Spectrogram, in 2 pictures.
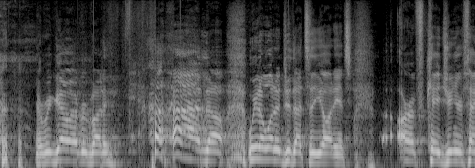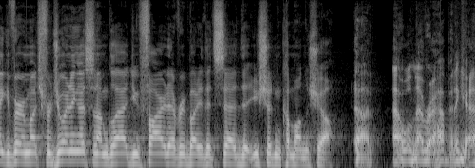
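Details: Adult man speaking; normal speech.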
